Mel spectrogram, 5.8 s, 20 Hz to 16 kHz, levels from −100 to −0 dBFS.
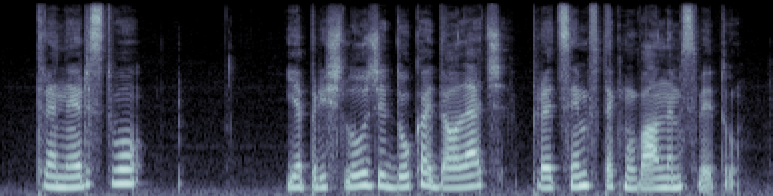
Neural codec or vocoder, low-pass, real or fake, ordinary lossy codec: none; 14.4 kHz; real; none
